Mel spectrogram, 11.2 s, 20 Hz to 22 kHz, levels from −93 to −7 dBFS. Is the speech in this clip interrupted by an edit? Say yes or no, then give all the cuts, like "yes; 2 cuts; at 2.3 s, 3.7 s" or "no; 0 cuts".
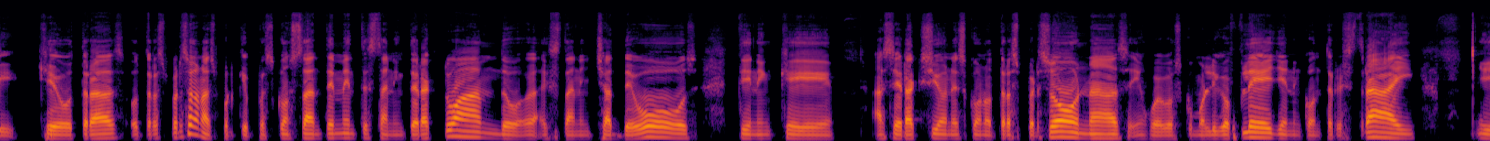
no; 0 cuts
